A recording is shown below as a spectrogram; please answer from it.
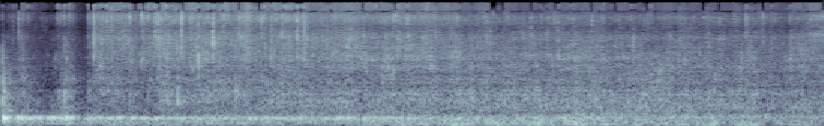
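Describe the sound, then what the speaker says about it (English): Hot water pours steadily into a bowl, a continuous splashing gush after a brief louder start, close by with no talking. "So I'll be pouring it into the bowl right now."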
